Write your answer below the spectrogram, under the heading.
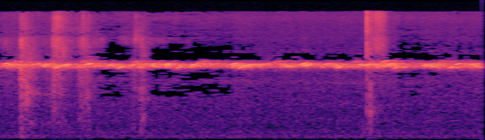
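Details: At dusk in spring in northern Michigan, near the end of their season, spring peepers blend into a steady, high, ringing chorus without a break, with a few sharp crackles, likely from a campfire, popping over it.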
